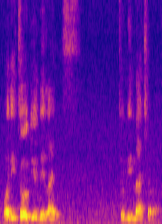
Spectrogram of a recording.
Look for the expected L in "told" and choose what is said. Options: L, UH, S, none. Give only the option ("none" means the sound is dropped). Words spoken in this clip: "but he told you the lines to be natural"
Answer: L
